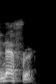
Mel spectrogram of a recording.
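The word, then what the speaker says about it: Nephrekh: The Nefrek.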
